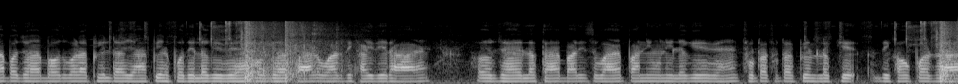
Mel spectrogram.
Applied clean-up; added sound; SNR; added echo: none; Gunshot, gunfire / Fireworks; 10 dB; none.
